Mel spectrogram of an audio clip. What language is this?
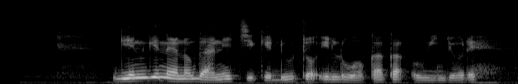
Luo (Kenya and Tanzania)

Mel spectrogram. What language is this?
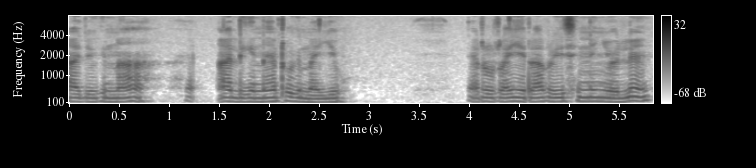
Masai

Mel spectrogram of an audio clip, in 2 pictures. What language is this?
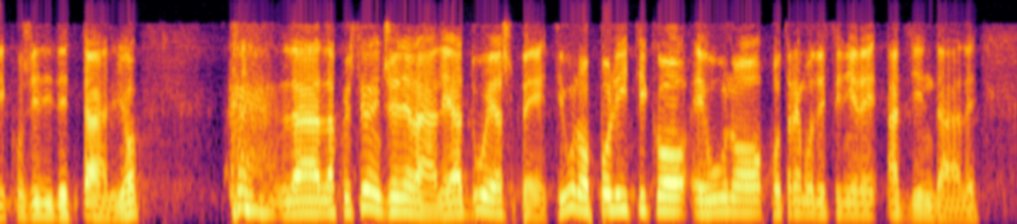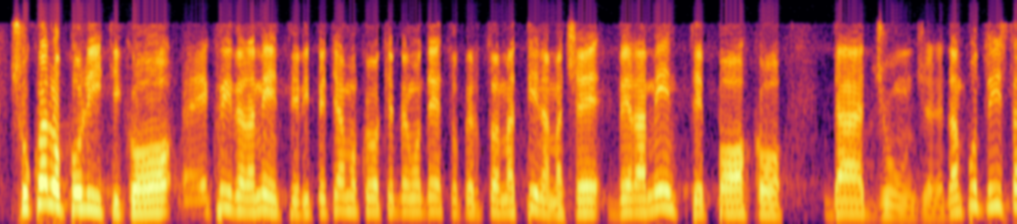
Italian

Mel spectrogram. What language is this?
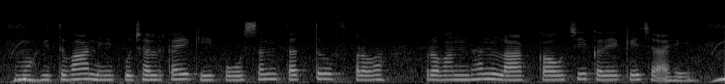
Magahi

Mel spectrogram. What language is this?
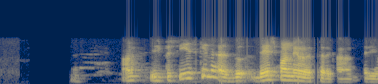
Tamil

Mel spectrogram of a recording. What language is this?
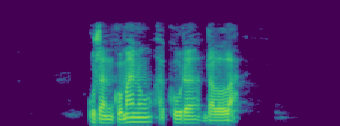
Catalan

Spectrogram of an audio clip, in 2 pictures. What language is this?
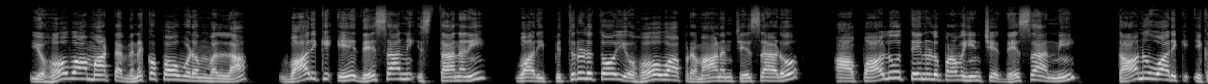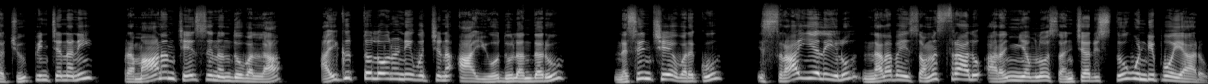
Telugu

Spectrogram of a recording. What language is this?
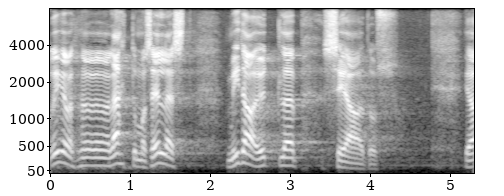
Estonian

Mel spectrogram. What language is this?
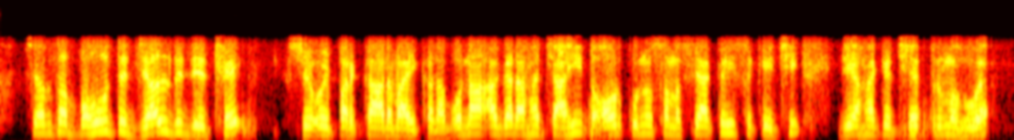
Maithili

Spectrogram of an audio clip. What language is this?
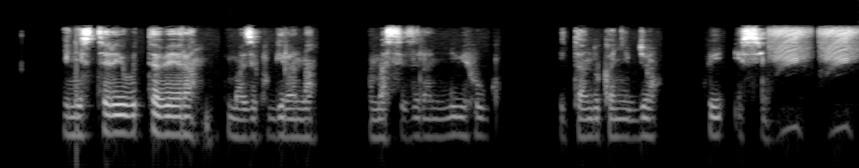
Kinyarwanda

